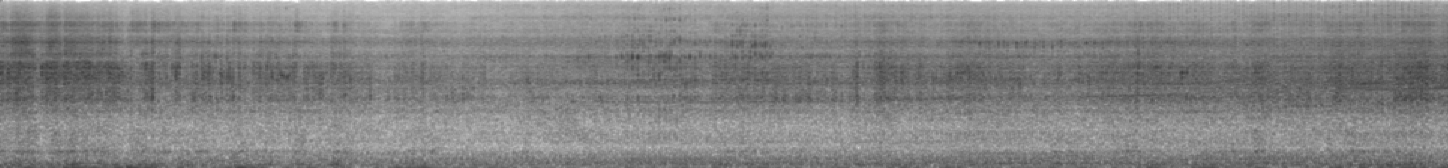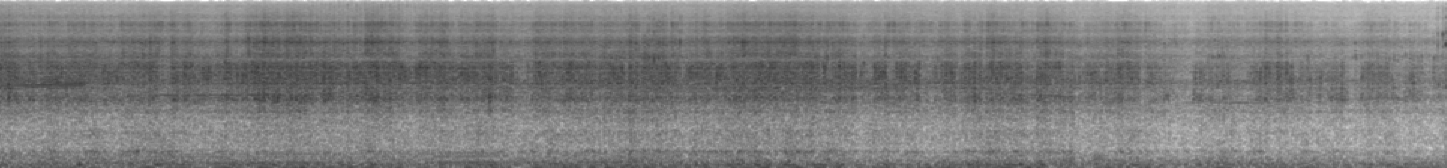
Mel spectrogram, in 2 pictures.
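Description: Wind rushing over a helmet-mounted camera on a sport motorcycle riding at road speed, with the bike's engine running underneath, steady throughout.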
